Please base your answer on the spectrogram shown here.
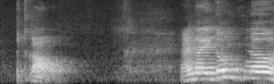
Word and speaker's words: Portugal: Portugal, Portugiesisch ist vermutlich die einzige Lingua, die den Namen Portugal einsilbig pronuncieren kann. Portugal.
